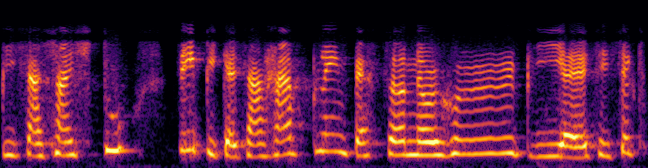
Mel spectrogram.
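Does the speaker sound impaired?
Yes: hearing loss, cochlear implant; hard of hearing, cochlear implant surgery at age four; uses interpreters and special education support, relies on lip reading, masks hinder understanding.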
